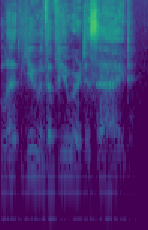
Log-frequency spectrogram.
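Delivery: hushed true-crime podcast narrator voice. Proposing a Spotify poll to the audience, the host says: true crime narrator voice. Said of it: "that's my true crime voice".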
